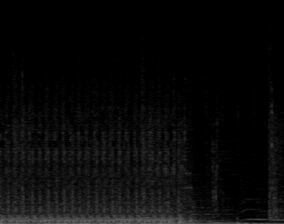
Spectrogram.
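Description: Rapid, continuous bursts of gunfire in CS:GO rattle densely for a few seconds, then thin out, fairly faint and without speech.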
